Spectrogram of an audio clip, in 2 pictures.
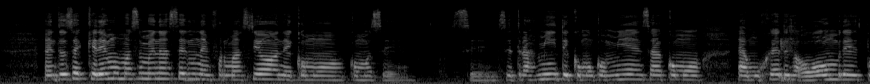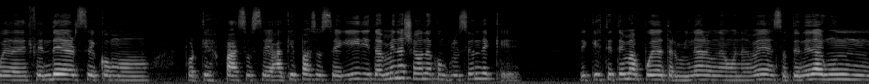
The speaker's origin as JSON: {"language": "Spanish", "town": "Floresta", "region": "Buenos Aires", "country": "Argentina", "said": "No, yo soy de Floresta."}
